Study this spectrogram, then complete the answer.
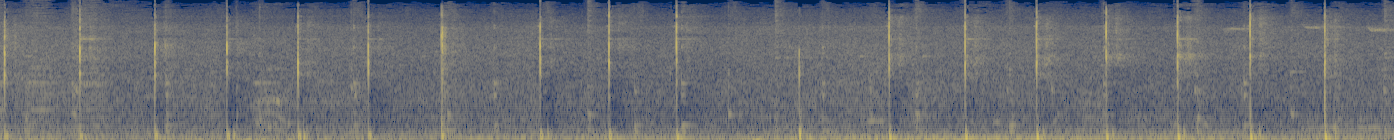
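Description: A man scrapes and digs at dry soil by hand.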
